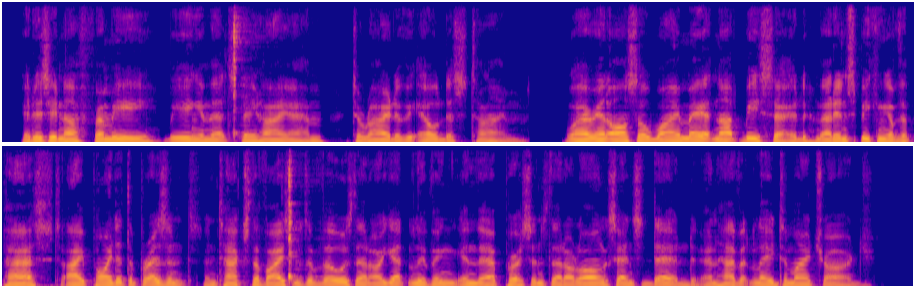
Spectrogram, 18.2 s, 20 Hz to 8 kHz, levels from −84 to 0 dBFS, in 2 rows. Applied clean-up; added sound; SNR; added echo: neural mask model DeepFilterNet 3.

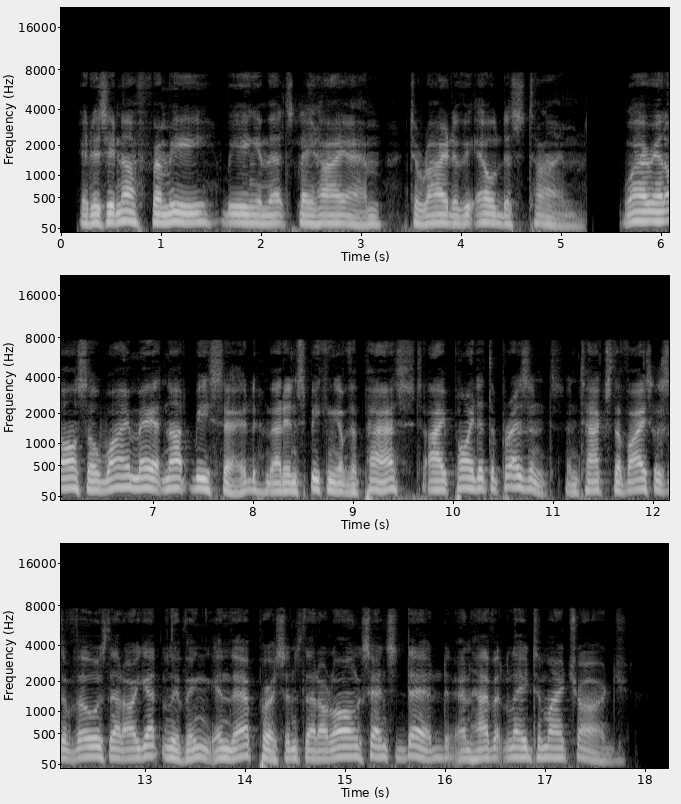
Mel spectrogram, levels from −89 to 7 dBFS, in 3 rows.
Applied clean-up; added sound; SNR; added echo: neural mask model Resemble Enhance denoiser.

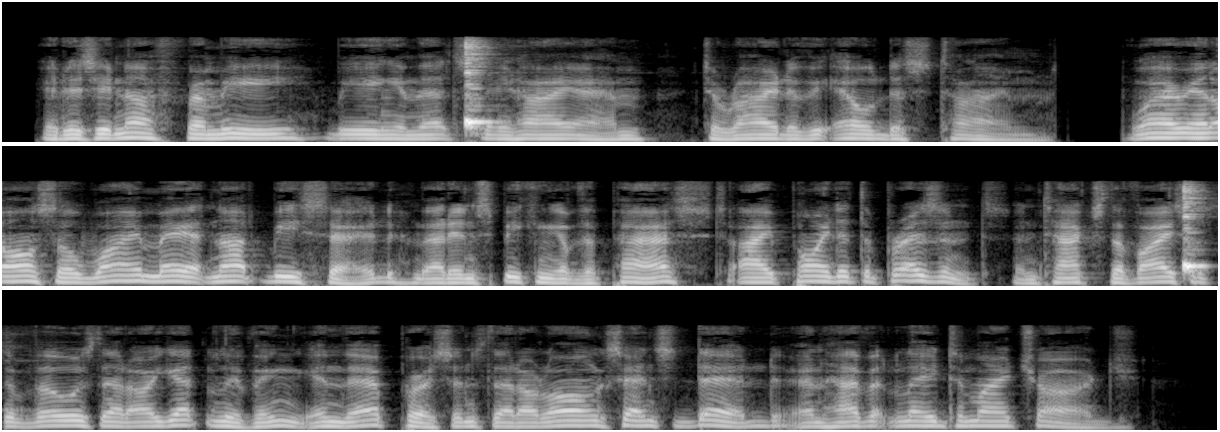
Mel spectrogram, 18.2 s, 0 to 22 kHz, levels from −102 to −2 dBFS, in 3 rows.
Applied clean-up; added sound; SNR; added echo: neural mask model RNNoise.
